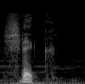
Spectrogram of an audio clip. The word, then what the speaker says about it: Schreck: Schreck. – Schreck. Como logro. – Como logro, como el de las películas. Schreck, en realidad, cuando los alemanes... – Supongo, te pegaste un Schreck.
